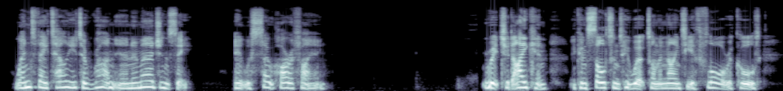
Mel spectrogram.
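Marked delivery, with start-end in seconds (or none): none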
